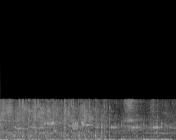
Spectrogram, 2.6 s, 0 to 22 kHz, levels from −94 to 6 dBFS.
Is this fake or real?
real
